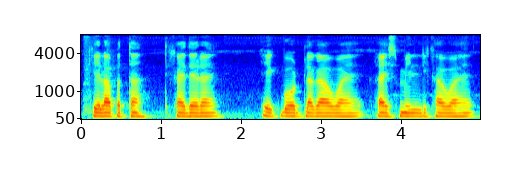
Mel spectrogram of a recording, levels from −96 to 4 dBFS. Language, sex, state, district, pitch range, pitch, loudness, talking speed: Hindi, male, West Bengal, Alipurduar, 115-125 Hz, 120 Hz, -19 LUFS, 190 wpm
